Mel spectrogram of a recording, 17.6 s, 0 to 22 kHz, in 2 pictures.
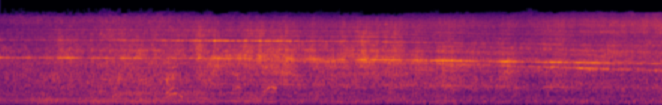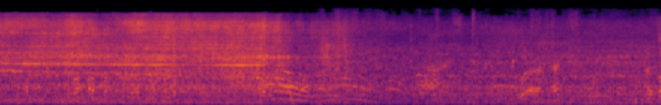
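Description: An F-16 Fighting Falcon fighter jet taxis at an air show, a steady loud roar with a high whine drifting downward in pitch, continuous throughout with voices underneath.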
